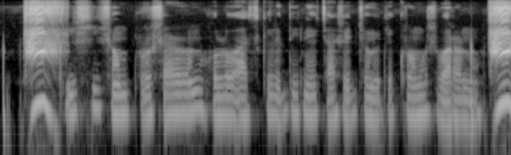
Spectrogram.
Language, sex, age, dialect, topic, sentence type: Bengali, male, 25-30, Northern/Varendri, agriculture, statement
